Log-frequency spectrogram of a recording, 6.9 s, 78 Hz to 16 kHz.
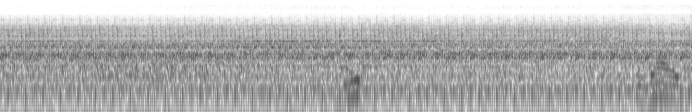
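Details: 6.7L Power Stroke diesel after fuel line replacement, restarted after fuel spilled out: steady idle with even, regular clatter at about three beats a second and no misses; engine runs normally.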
